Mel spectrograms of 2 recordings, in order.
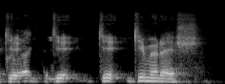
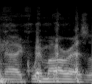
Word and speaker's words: Guimarães: Oh, wait, Go on. – Yeah, Guimarães. – Guimarães.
